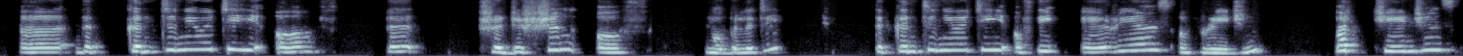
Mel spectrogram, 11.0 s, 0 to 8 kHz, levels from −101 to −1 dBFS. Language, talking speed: English, 95 wpm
